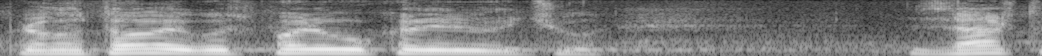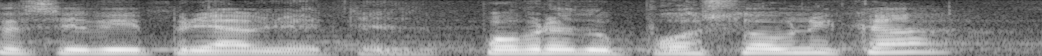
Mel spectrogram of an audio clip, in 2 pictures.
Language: Serbian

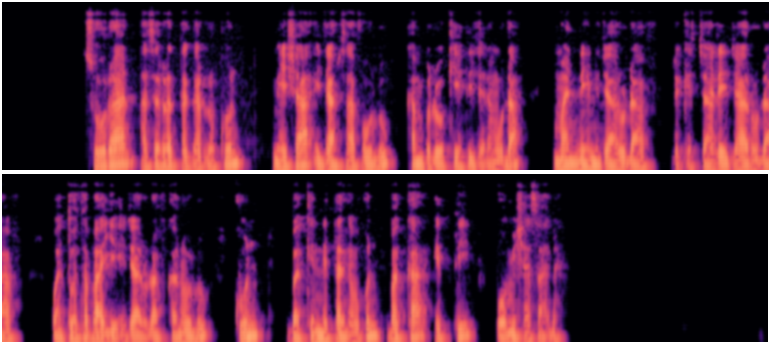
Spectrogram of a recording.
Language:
Oromo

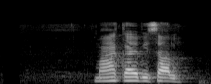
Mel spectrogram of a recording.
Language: Nepali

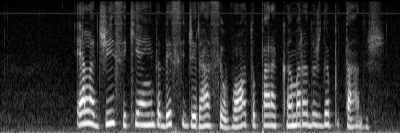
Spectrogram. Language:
Portuguese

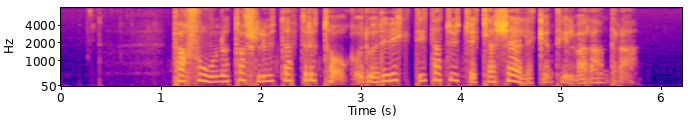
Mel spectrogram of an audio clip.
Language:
Swedish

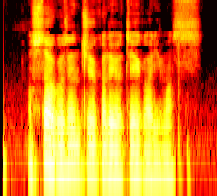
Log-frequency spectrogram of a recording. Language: Japanese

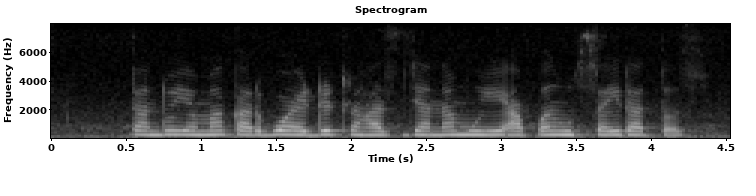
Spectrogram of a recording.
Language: Marathi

